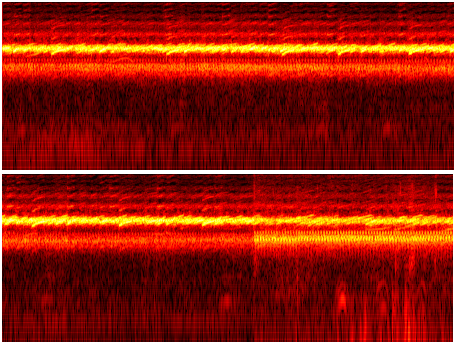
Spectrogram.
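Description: A dense chorus of high, shrill spring peeper frog peeps rings continuously, loud and close, with no pause across the whole stretch.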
